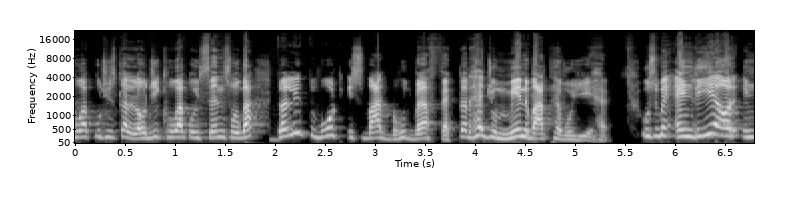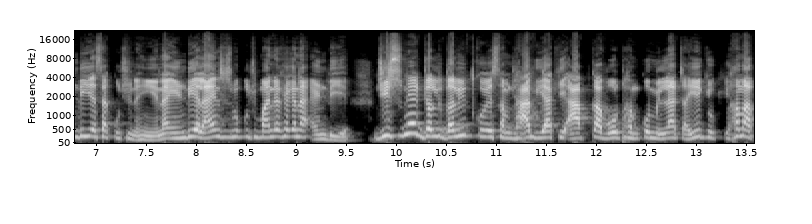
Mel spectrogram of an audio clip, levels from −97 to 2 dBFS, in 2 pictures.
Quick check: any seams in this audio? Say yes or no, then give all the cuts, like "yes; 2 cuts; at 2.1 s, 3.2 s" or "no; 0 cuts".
yes; 1 cut; at 1.9 s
